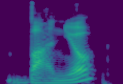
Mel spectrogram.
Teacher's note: right b and v b and v are pretty much identical in sound it's a very soft and small sound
